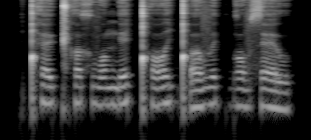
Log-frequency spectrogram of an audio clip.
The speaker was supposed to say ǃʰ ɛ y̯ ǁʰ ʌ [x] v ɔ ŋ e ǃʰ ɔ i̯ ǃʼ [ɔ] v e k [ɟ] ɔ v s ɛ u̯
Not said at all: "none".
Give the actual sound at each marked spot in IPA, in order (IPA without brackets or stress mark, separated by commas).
x, ʌ, ɡ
